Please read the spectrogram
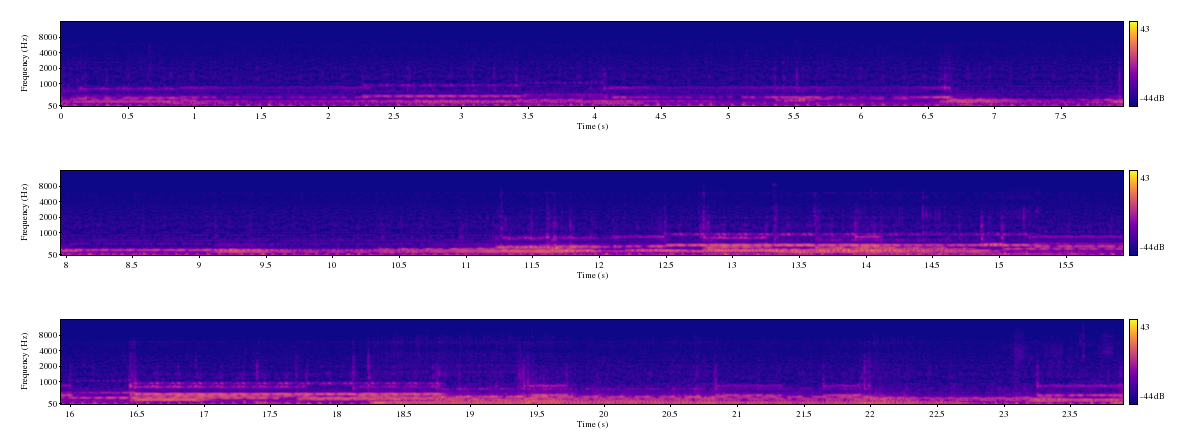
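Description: Organ playing slow, sustained chords, swelling louder about halfway through, with low bass notes added near the end.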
